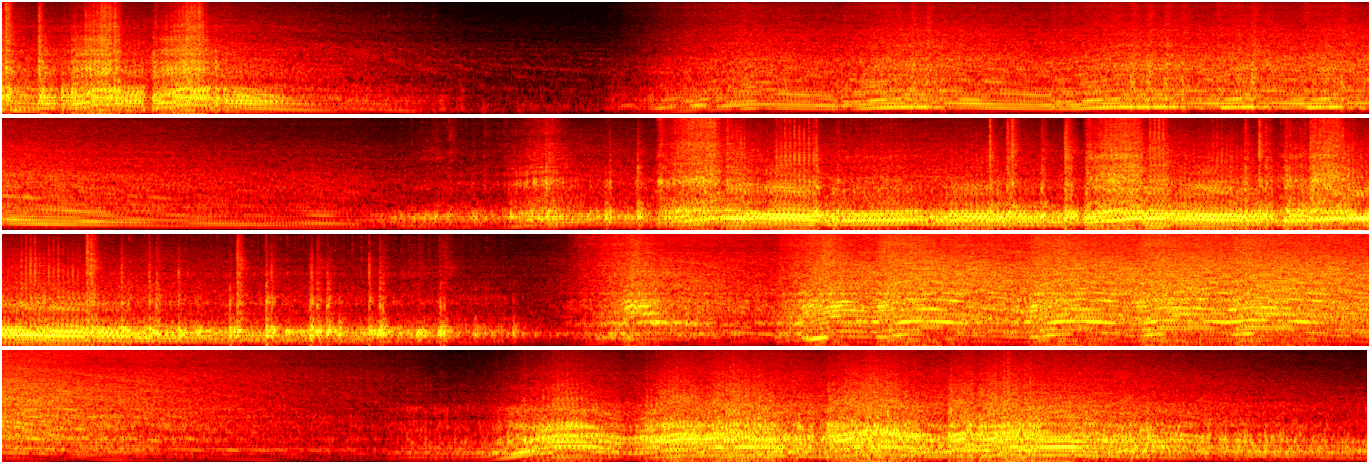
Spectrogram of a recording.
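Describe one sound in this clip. Powerful car engines rev loudly and roar in bursts, rising and falling in pitch.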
